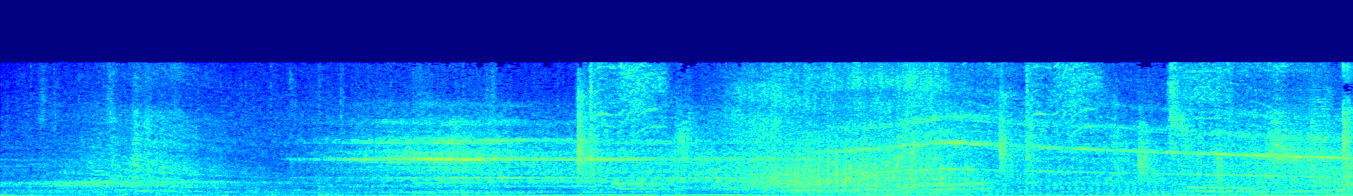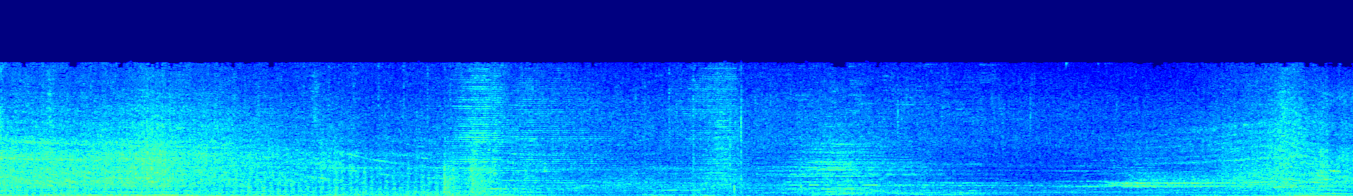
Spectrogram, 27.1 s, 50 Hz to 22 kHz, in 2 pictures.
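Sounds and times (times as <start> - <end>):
steady low rumble: 0.0 - 1.1.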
